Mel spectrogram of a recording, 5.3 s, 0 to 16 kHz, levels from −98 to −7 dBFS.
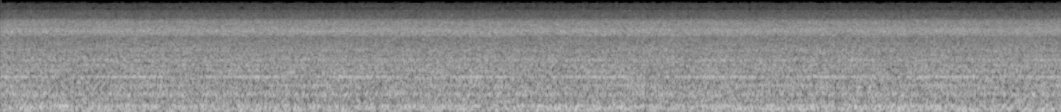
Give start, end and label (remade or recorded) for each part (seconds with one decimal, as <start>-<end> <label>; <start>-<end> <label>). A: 0.0-5.3 remade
